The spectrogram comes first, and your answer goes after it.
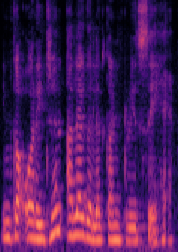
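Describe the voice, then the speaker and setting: A woman's voice: medium pitch, moderate pace, darkish tone. A woman with an Indian accent, teaching an English lesson and explaining patiently, spelling words out letter by letter.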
